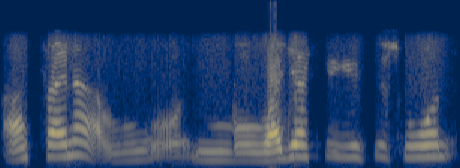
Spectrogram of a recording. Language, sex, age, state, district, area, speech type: Kashmiri, male, 30-45, Jammu and Kashmir, Ganderbal, rural, conversation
